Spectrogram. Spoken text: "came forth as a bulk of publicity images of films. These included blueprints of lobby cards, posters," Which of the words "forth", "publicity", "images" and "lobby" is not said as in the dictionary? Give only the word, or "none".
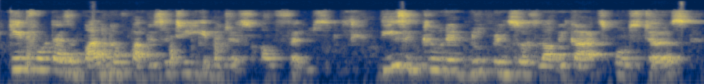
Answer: forth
